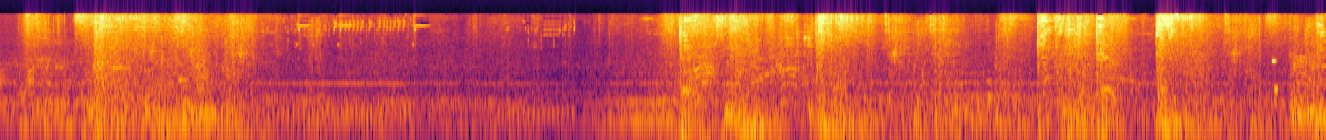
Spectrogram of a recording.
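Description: Loud gunfire and clashing blows burst out in a fight.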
